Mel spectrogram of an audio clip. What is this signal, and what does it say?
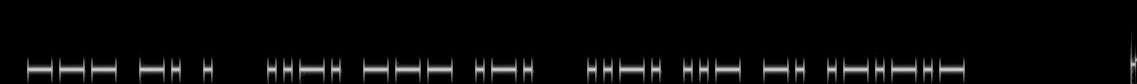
Morse code, heard as a keyed tone, about 15 wpm, 700 Hz. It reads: ONE FOR FUN.
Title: Sentences from Top 1000 Words - Review Part 3 - 15wpm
